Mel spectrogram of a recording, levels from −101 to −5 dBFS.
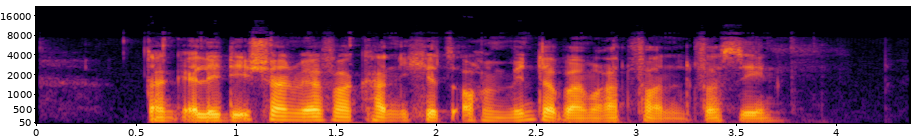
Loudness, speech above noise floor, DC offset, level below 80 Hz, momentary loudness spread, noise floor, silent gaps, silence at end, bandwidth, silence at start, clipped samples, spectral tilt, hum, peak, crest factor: -22 LUFS; 44 dB; under 0.1%; -56 dBFS; 8 LU; -65 dBFS; none; 0.65 s; 7.8 kHz; 0.55 s; under 0.1%; -5.5 dB/octave; none; -2 dBFS; 20 dB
